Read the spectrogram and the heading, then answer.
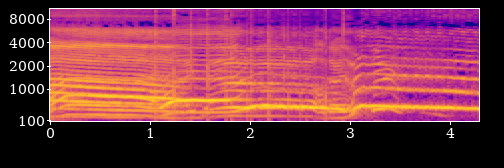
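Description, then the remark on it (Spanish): A turkey gobbles loudly for about four seconds, a strained, warbling call with wavering pitch and quick rattling pulses through the middle, with no talking over it. “Nos trajimos al guajolote en lugar de los aplausos.”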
